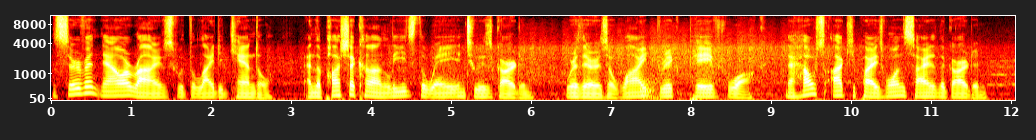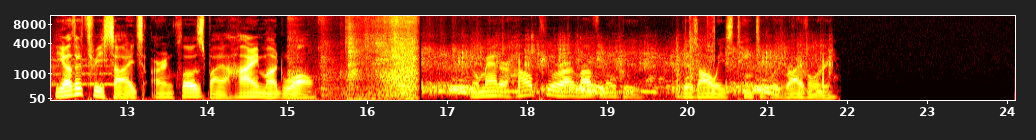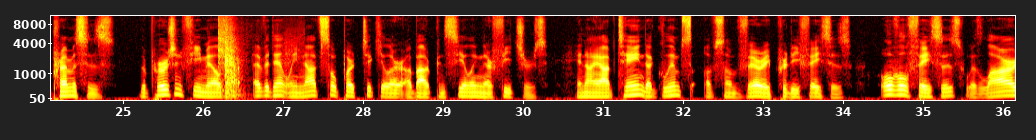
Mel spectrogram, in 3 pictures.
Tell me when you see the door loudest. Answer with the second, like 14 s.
16 s.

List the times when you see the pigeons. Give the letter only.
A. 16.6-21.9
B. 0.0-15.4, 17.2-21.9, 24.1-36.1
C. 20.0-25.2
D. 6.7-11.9
A.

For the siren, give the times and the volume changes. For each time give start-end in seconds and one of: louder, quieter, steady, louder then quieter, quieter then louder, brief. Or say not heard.
not heard.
